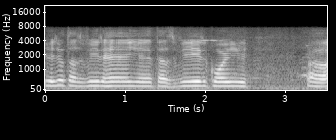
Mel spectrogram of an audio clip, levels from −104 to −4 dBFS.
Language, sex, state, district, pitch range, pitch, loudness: Hindi, male, Punjab, Fazilka, 180-205 Hz, 195 Hz, -15 LUFS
